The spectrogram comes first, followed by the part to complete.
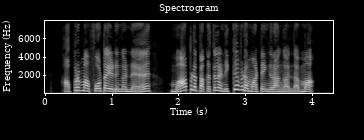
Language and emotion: Tamil, angry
